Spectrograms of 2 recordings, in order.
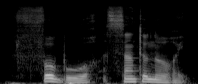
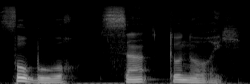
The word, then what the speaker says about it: Faubourg Saint-Honoré: famous street in paris you will say fobur santo nori fobur sa tonori fubor santo nori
